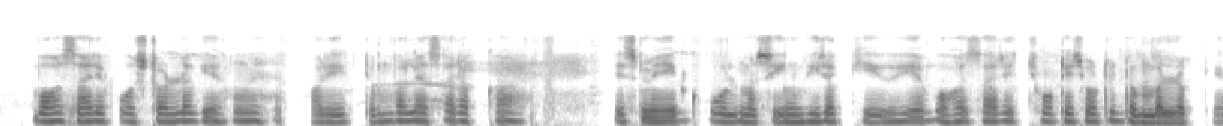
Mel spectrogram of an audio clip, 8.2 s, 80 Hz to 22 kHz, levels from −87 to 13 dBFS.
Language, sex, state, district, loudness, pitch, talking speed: Hindi, male, Uttar Pradesh, Jalaun, -33 LUFS, 190 Hz, 200 wpm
